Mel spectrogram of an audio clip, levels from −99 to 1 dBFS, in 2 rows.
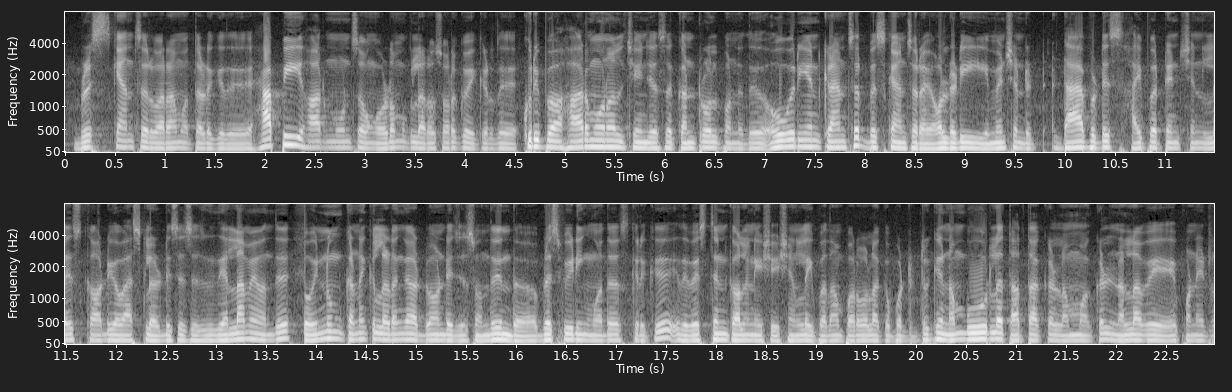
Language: Tamil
